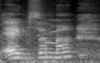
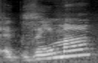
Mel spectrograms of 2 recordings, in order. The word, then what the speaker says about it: eczema: I was a kid, we didn't call it eczema. We called it eczema, is the way it was pronounced. That's the way the doctors pronounced it. It was eczema.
